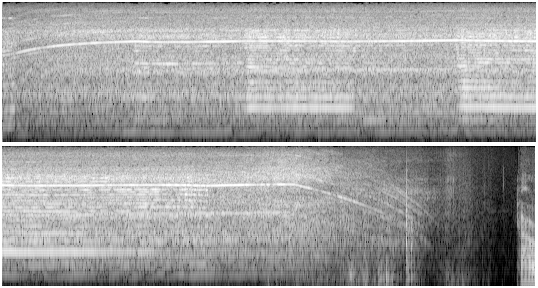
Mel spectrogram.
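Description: Small router with a fine bit spinning up to a steady high whine and cutting around the edge of a coin recess in a wooden guitar headstock, taking out a little more wood so the penny fits less tightly. It bites louder twice, then winds down near the end.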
